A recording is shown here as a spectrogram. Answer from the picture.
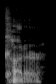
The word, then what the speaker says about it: Qatar: Qatar is how you pronounce it. That's what Fareed Zakaria says.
